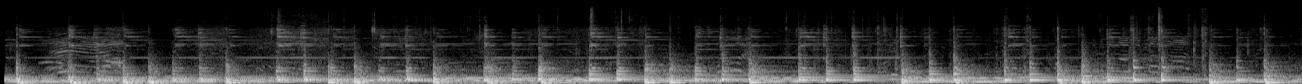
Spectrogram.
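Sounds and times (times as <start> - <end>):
hand gongs ringing: 0.1 - 13.0
taiko drum beating: 0.1 - 13.0.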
